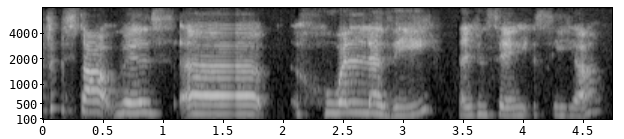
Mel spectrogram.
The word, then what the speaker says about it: هو الذي: So if you've done that, now put it forward, so upwards, and touch your upper teeth, and then press your upper teeth with your tongue, and then now pronounce it. So huwallazi.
